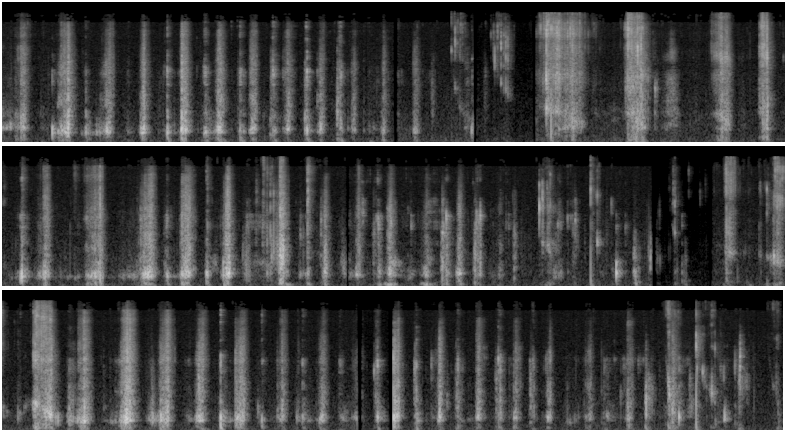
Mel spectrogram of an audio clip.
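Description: Close-miked crunching and chewing of oranda, a crisp snack of puffed grain balls bound in syrup, with a few louder bursts of crunching between steadier chewing.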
